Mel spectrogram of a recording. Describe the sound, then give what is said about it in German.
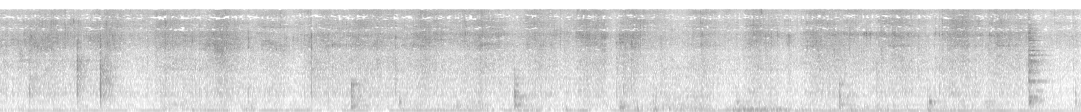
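Sizzling of pak choi frying in hot oil, a dense, steady crackle that runs through the whole clip, with a few sharper stirring scrapes and clicks standing out and no talking. “Dann schmeißen wir jetzt den Pak Choi dazu.”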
